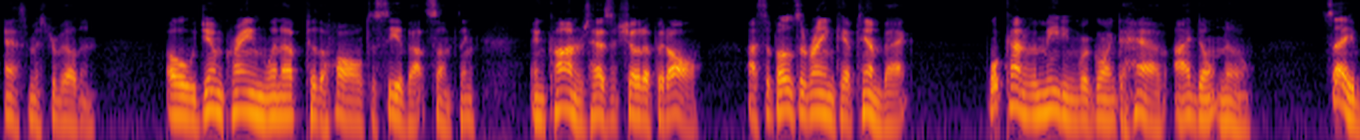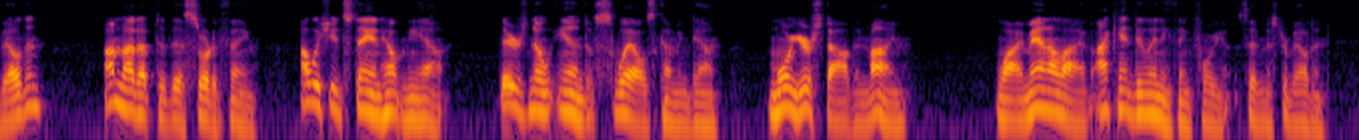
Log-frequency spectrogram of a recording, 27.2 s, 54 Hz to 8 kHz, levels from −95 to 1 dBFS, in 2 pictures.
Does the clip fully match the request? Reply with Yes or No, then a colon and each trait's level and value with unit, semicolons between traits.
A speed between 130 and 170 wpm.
No: average, 180 wpm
